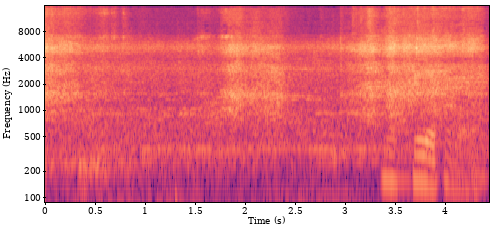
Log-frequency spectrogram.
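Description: Metal straightedge bar scraped across a freshly laid wet concrete floor to level it, in repeated scraping strokes. A short human voice sounds near the end.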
